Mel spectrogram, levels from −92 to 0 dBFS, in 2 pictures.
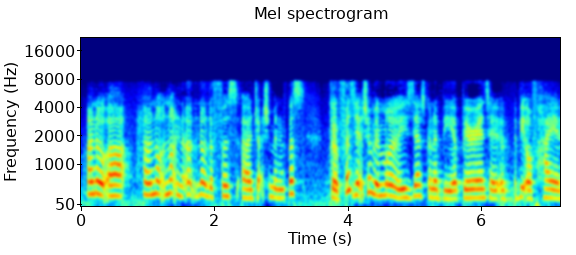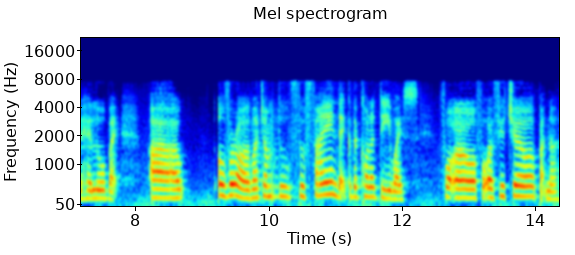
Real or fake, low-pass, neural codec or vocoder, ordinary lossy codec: fake; none; codec, 16 kHz, 0.5 kbps, X-Codec, WavLM features, trained on Multilingual LibriSpeech; none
